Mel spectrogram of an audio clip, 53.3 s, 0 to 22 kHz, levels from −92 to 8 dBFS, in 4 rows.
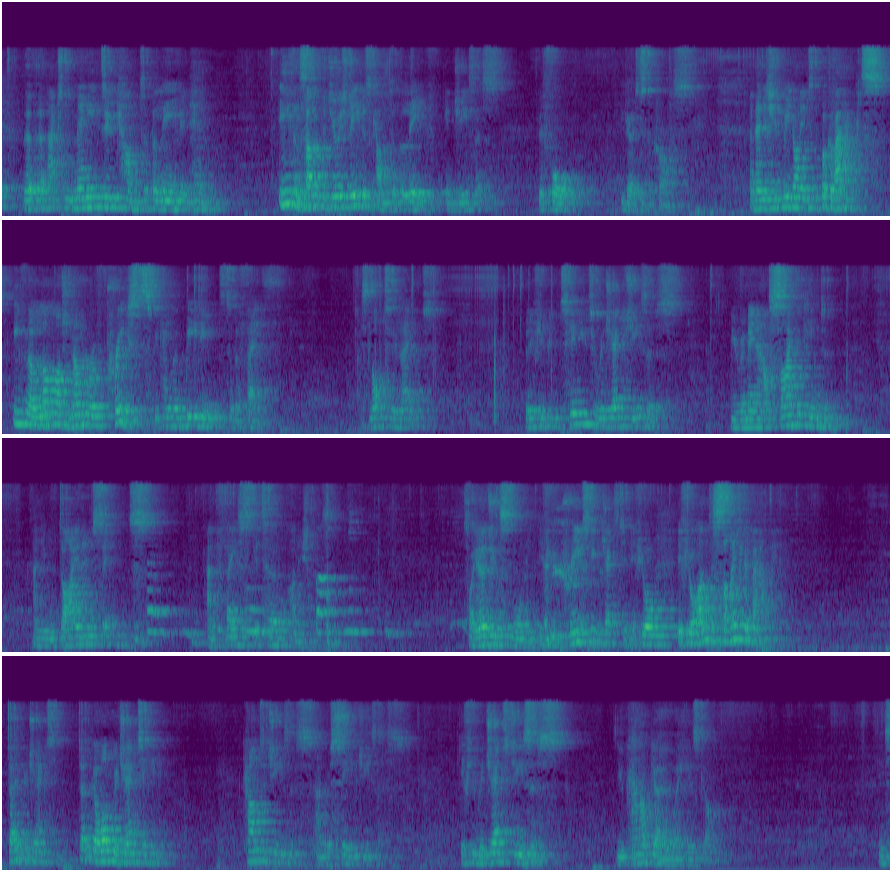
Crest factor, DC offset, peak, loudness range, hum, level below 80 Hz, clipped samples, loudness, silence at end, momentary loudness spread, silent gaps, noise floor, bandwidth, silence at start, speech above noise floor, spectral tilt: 22 dB; under 0.1%; -18 dBFS; 10 LU; none; -70 dBFS; under 0.1%; -38 LUFS; 0 s; 21 LU; none; -66 dBFS; 9.4 kHz; 0 s; 28 dB; -3.5 dB/octave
